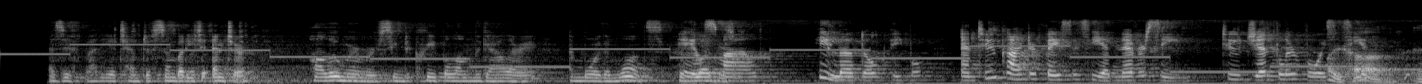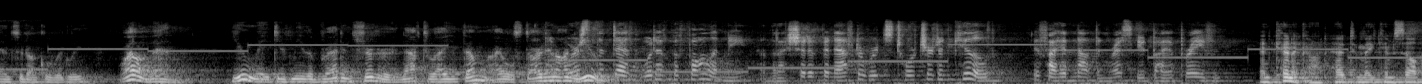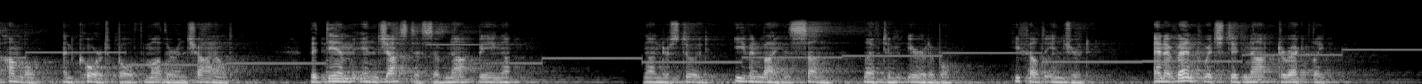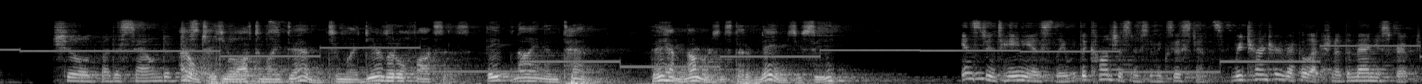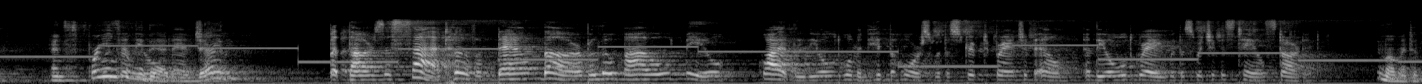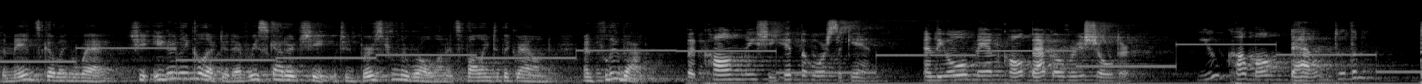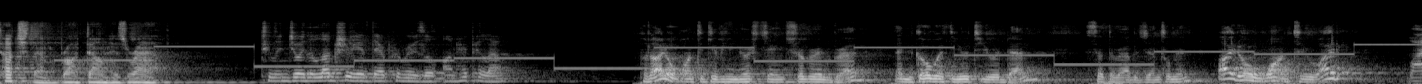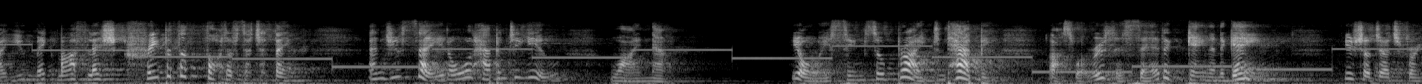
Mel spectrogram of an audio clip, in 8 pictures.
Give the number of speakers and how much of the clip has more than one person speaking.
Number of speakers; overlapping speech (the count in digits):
5, about 4%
